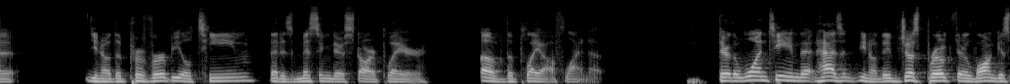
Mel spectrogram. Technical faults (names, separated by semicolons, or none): clock drift between sender and receiver; repeated timing corrections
